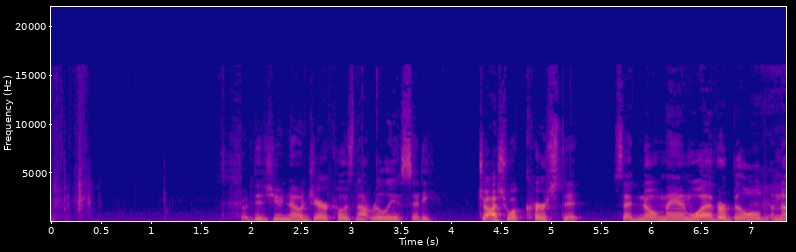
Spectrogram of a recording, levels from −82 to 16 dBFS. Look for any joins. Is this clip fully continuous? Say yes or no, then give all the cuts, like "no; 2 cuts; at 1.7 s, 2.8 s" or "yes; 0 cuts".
no; 2 cuts; at 1.9 s, 4.2 s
